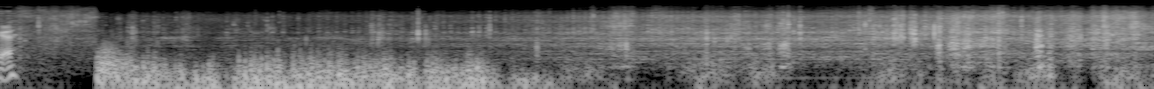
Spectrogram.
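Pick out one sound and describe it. A mountain bike rolls and rattles over rock and dirt up close.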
